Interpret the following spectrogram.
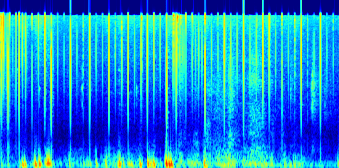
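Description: A quick, irregular run of clicks over soft, uneven low thumps.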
